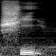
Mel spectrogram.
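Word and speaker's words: sìth: So it's like she it's bad luck to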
